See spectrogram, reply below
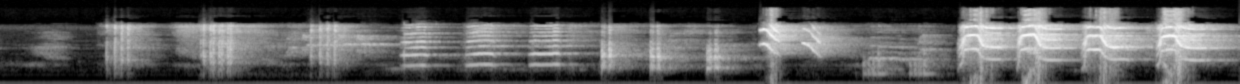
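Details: Nias hill myna song, used as a master recording for training songbirds: a varied run of rasping bursts, stacked ringing notes repeated in pairs and short clear whistles, ending in four loud, harsh, honking notes about half a second apart.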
